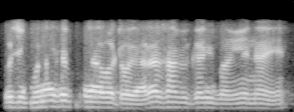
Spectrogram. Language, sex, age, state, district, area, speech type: Sindhi, male, 30-45, Delhi, South Delhi, urban, conversation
